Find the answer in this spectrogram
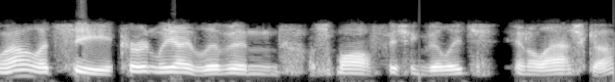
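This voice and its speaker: A man with an American accent, a normal speaking voice, medium pitch and a moderate pace. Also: fairly even intonation. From US Midwest, Illinois (Will County). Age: 60s. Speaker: retired electrician telling an encounter story. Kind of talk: interview.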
